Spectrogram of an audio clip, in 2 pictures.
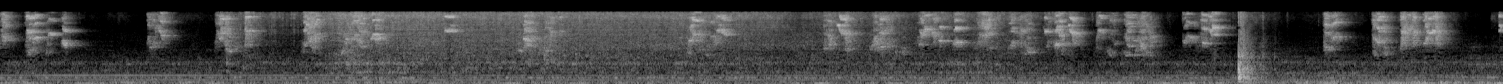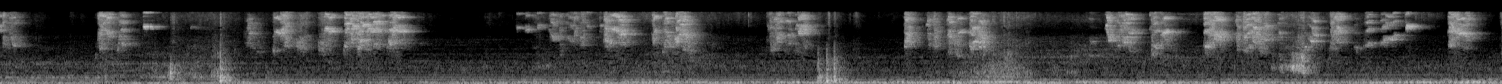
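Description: Small electric blower fan of a seed-hull winnower running with a steady hum, its tone shifting slightly about halfway through. Over it, many quick high chirps and squeaks, and a few sharp knocks as the drawer is handled.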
